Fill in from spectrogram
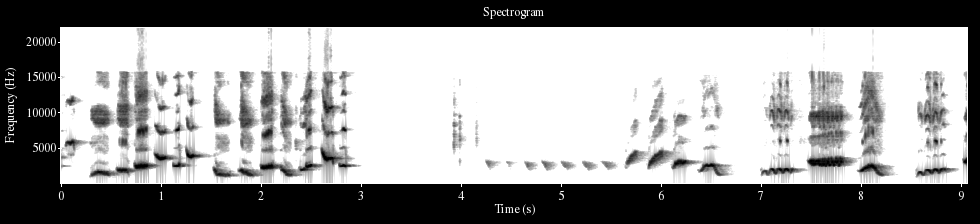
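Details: White-rumped shama singing hard: a burst of downward-swooping, buzzy phrases, a quiet gap, a soft run of short ticking notes, then strong falling whistles and a high, harsh note.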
